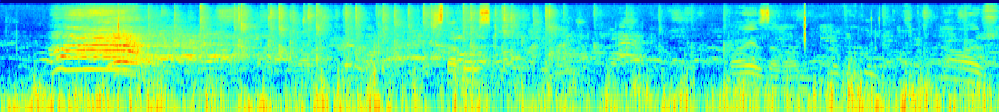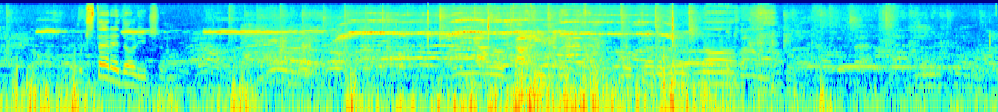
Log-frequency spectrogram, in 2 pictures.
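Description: Footballers shout to each other outdoors across a field.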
